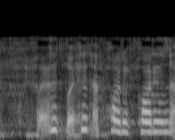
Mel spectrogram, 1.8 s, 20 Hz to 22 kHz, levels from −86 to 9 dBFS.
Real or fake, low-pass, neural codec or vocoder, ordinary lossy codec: fake; 7.2 kHz; autoencoder, 22.05 kHz, a latent of 192 numbers a frame, VITS, trained on one speaker; none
